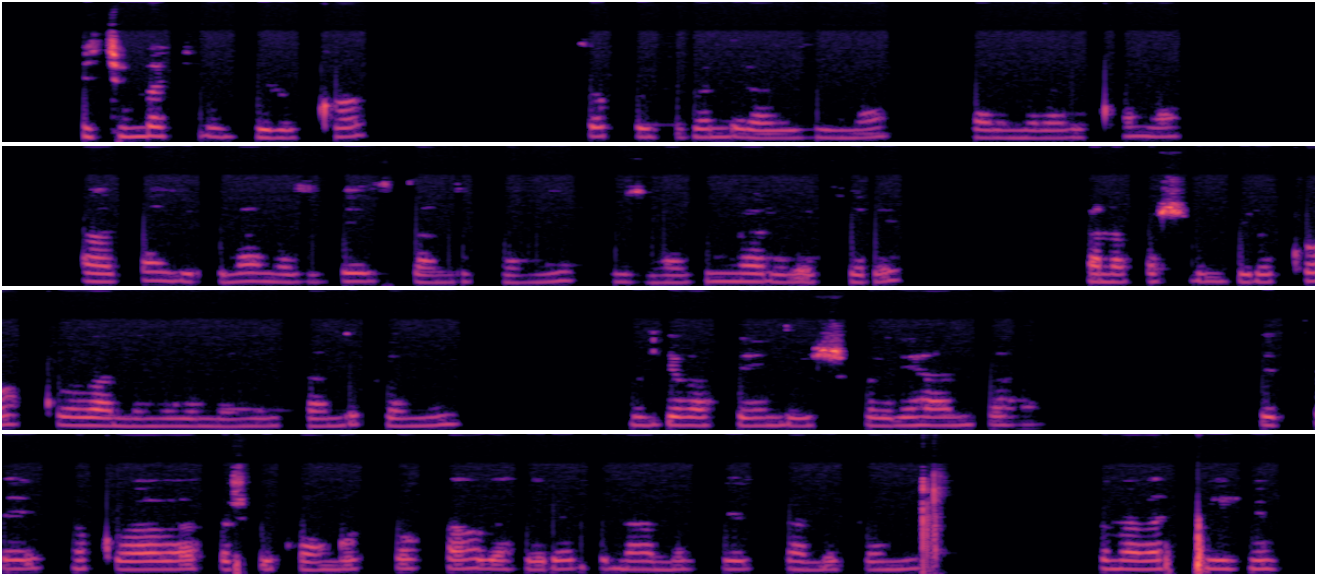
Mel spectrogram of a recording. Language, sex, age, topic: Kinyarwanda, female, 18-24, health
